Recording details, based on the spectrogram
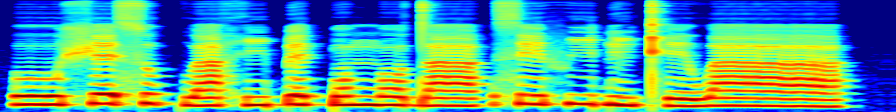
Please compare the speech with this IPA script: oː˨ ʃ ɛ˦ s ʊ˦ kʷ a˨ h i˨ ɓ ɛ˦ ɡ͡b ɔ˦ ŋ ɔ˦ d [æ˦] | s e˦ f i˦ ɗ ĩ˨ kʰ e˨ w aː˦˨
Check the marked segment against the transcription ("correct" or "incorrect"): incorrect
